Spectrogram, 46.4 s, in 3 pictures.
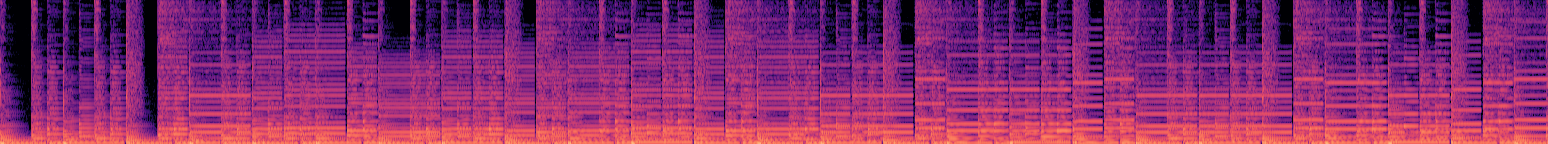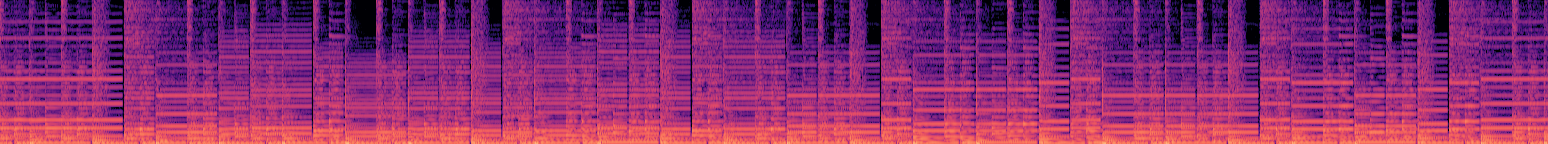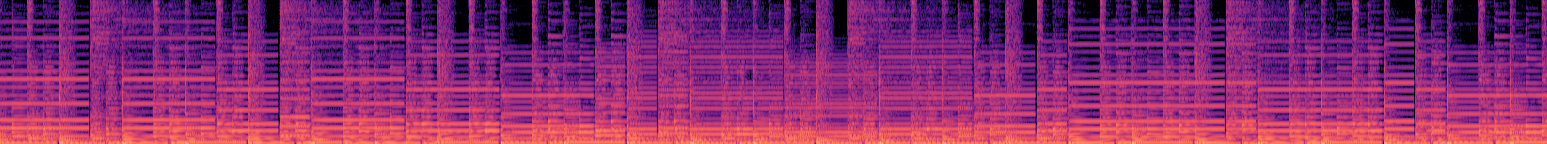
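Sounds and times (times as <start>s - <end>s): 
country music: 0.0s - 46.4s.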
